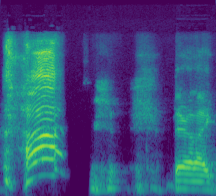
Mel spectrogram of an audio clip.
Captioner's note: laughing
